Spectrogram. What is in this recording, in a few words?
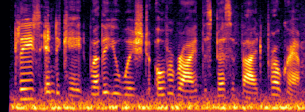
Computer Voice; Star Trek; StarTrekLCAR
